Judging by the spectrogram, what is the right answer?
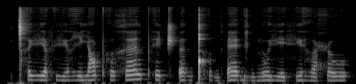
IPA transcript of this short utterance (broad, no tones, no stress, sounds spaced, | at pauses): ǀʰ ə vʲ ɑ f vʲ ɔ ɦ i j ɑ pʰ ʊ x ɜ l pʰ ɪ t͡ʃʼ ə ɡ ǃʰ ʊ ɡ ʔ ɛ ɡ ɪ ɡ n u vʲ ɛ fʲ ə ɦ ʊ ħ u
